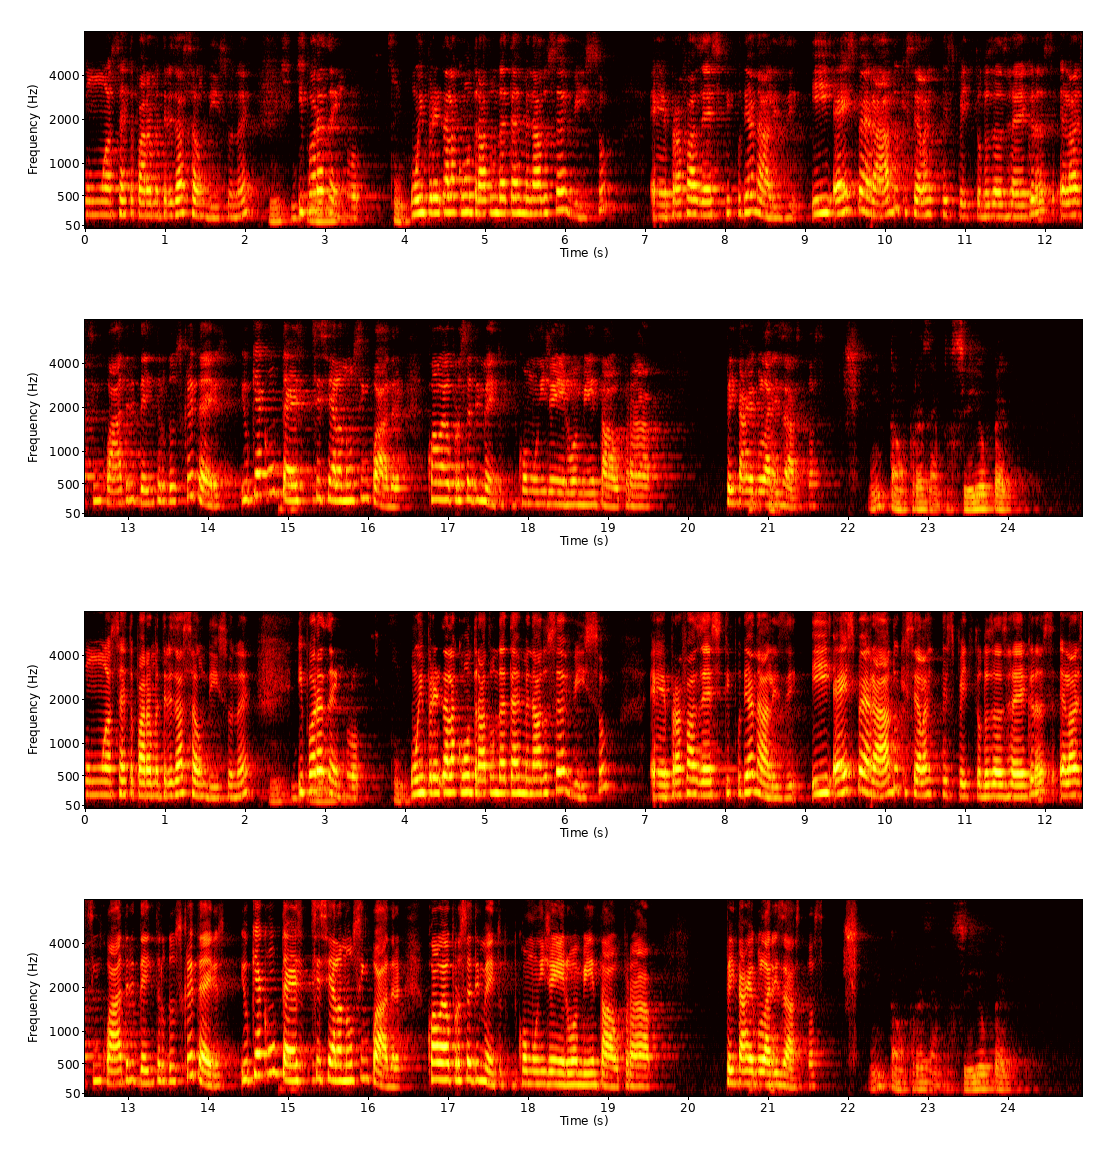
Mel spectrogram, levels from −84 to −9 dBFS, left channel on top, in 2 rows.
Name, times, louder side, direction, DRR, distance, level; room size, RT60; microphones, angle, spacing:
voice 1, 0.0-2.4 2.7-3.4 4.1-6.6 7.1-19.6 20.5-21.6 22.0-22.1, right 4 dB, 45° right, 13 dB, 0.4 m, -27 dB
voice 2, 2.3-3.2 3.8-4.1 20.8-21.2 22.3-24.0, left 4 dB, 75° left, 2 dB, 0.5 m, -37 dB
22.0 x 9.3 x 3.4 m, 1.2 s
head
